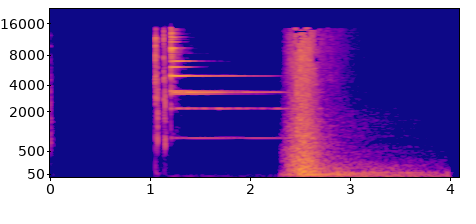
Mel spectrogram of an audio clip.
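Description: Subscribe-button animation sound effects: a short click, then a second click about a second in with a bright bell ding that rings for about a second, followed by a whoosh that swells and fades away.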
